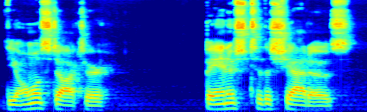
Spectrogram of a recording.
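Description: A man's voice: mid-range voice, fairly even intonation, a little slow, natural voice. A man voicing the uneasy but defiant hero of a horror story, speaking his dialogue. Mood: afraid, accusing. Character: uneasy but defiant male protagonist confronting a monster.

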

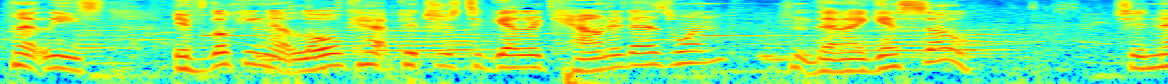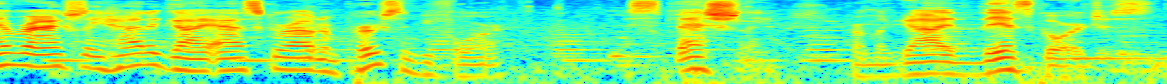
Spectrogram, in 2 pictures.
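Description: A man's voice: mid-range voice, moderate pace. Male audio drama narrator over music.

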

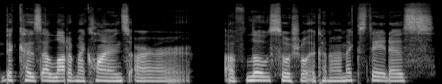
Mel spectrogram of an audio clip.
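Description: Soft-spoken woman with a Cantonese accent. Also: fairly low pitch, little pitch movement, normal speed, no echo, studio quality. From Hong Kong. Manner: thoughtful, searching for words, frequent fillers. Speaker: therapist. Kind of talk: casual conversation.

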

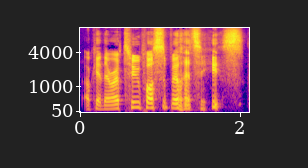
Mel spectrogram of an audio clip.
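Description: A man's voice: a little high, moderate pace, a bit bright, no echo, clean studio sound. A man hosting a comedy podcast, reading fan fiction aloud as narrator with casual banter, prone to breaking into giggles.

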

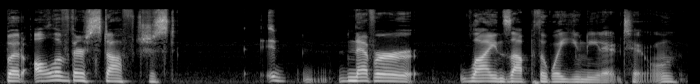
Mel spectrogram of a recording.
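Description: A woman's voice: low voice, slow pace, a bit bright, dry recording. A woman co-host explaining game perks in casual chat, with a hesitant, dry way of talking.

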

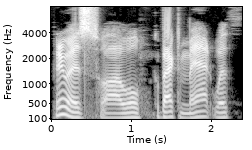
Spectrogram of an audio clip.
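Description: A man with a clean, smooth voice at an average pitch. He co-hosts a podcast, talking casually and with understated humor. The recording is close and free of room sound. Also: normal speed, dry recording. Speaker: podcast co-host. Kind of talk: casual show rundown.

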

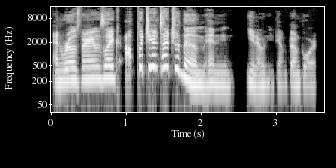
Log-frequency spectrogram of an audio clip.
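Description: A woman's voice: medium pitch, wildly swooping pitch, quick pace, a bit bright, dry recording, clean studio sound. A woman giving casual interview answers as a director, telling things in an informal, anecdotal way. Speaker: interview guest, drama director.

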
